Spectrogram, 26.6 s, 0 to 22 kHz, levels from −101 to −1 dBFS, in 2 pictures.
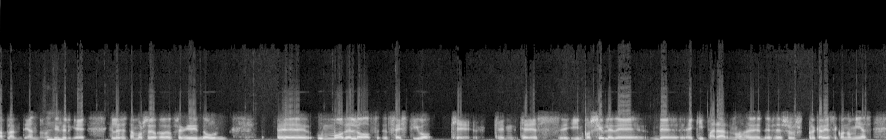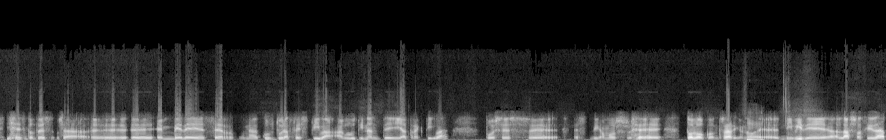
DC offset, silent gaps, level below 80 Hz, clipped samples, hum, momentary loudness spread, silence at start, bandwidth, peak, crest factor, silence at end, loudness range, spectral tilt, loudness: under 0.1%; none; -50 dBFS; under 0.1%; none; 12 LU; 0 s; 8.8 kHz; 0 dBFS; 22 dB; 0 s; 6 LU; -6 dB/octave; -22 LUFS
